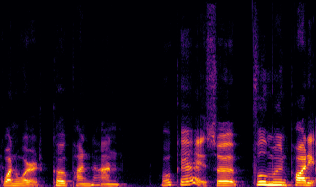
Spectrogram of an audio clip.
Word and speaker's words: Koh Phangan: on Thailand's famous full moon party island of Koh Phangan. I tried to listen to it a few times of how to pronounce it.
